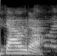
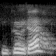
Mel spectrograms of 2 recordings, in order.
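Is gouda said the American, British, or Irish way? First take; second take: British; American. First: It is said the British way. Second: It is said the American way.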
